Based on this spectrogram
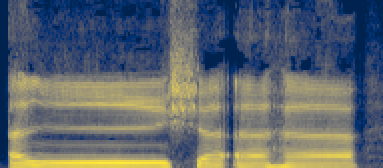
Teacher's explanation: So أَنْشَأَهَا، keep the two hamzas clean. أنشأها، feel the ha exiting from the bottom of your throat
